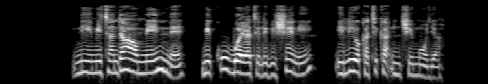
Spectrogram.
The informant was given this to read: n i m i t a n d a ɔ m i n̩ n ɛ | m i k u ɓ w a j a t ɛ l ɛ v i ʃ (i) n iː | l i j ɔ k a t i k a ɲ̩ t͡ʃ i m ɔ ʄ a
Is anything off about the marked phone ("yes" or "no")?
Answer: yes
